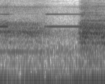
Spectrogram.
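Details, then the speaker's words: Tiffin Wayfarer diesel motorhome, start from the cab with the rear-view camera installed: a steady electronic beep-beep over the low diesel rumble right after start-up, warning that the auto levelers are still down. "And so everything's off right now, and I start the engine, and you're gonna hear the beep beep beep because I've got"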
